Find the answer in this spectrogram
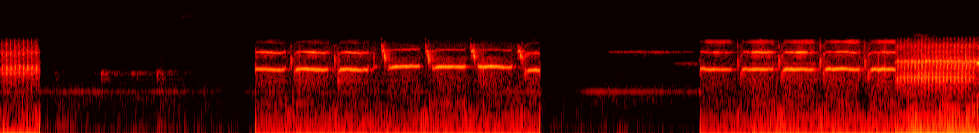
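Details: A Malinois Waterslager canary sings deep, rich whistled notes in quick rolling repeats, delivered in two bursts split by silence, over a low background rumble; a training master song for canaries.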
